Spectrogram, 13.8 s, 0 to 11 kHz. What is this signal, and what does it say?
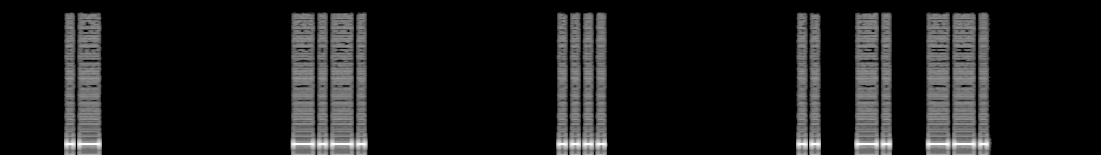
Morse code, heard as a keyed tone, about 15 wpm, spaced as for 5 wpm, 800 Hz. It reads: ACHING
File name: Special INGs / Special INGs-mp3s / VerySlowToFaster Ing @10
